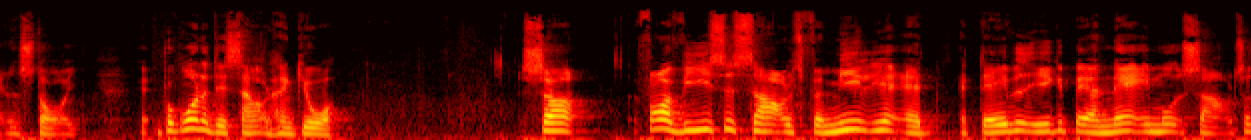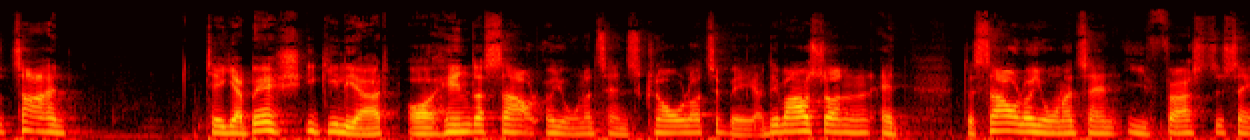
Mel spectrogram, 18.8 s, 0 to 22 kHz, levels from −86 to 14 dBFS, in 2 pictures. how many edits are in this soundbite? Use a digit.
1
